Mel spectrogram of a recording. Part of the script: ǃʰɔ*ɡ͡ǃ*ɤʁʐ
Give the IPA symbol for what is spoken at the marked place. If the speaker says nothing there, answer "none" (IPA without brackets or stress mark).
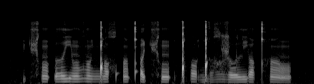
ɡ͡ǃ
